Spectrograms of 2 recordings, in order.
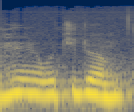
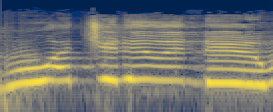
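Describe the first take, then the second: First: Said in the usual way. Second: High-pitched mock yell; pitched-up, hammed shout to a stranger. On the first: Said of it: "kinda walking next to the chariot". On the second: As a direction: holler it from a distance. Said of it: "So he's yelling".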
